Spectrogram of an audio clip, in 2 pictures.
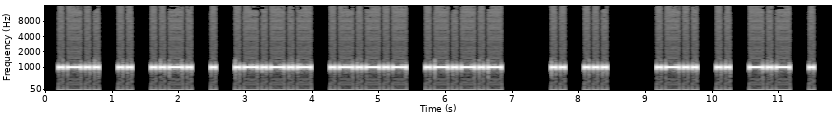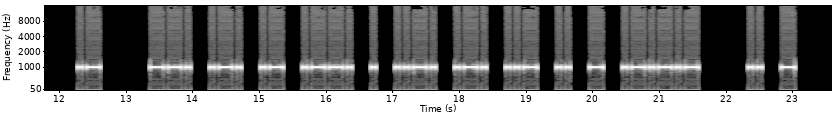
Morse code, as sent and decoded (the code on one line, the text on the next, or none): .-.. .. ..-. .-.-.- .-.-.- .-.-.- / .. ... / .-.. .. -.- . / .- / --. .-. .- .--. ..-. .-. ..- .. - .-.-.- / .. -
LIFE... IS LIKE A GRAPEFRUIT. IT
